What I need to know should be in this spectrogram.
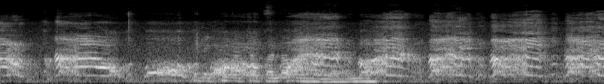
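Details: Loud, repeated crying bursts from a newborn girl just after a normal, smooth vaginal delivery, with voices in the room; a normal first cry.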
